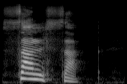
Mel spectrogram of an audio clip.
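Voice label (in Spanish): "salsa", mujer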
